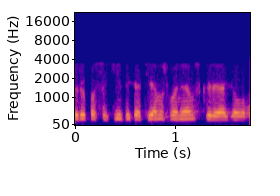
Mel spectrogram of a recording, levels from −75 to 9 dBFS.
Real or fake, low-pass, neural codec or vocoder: real; 3.6 kHz; none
